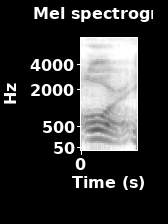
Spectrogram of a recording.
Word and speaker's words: Oher: Michael Orr. I think that's how you pronounce it. O-H-E-R. Thank you. Michael Orr.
